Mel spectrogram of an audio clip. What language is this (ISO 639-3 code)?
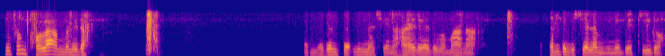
mni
